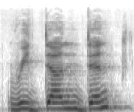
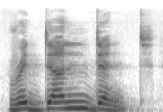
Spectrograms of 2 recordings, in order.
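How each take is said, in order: First: The final T is held, barely heard. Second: The final T is clearly released. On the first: "It could be a healthy" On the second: "Go ahead and release that T"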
